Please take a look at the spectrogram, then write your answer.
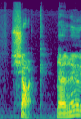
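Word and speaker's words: Xoc: we have one called Shock now I know it's spelled X XC but I looked in the book and they pronounce it shock and it's just basically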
